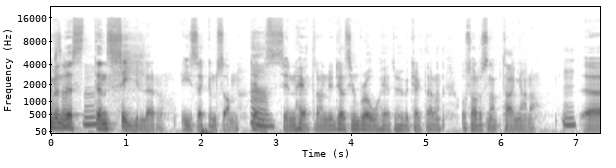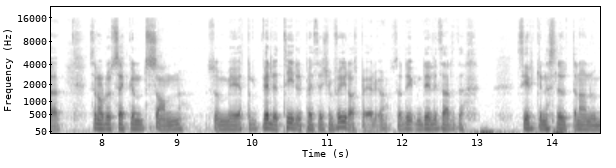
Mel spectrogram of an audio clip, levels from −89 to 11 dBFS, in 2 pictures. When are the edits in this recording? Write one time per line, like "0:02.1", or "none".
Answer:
0:02.7
0:05.2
